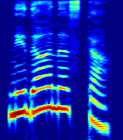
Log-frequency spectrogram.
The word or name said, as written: ನಿದಾನಸ್ತ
